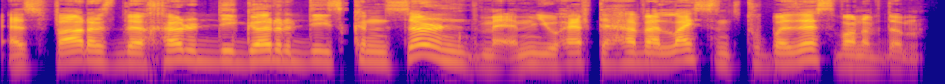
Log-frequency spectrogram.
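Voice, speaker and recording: A man's voice: on the high side, brisk, bright, forceful tone, no echo, studio quality, voice pushed up. A man voicing a stern police officer ordering a woman about in an audiobook. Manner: stern, bossy.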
